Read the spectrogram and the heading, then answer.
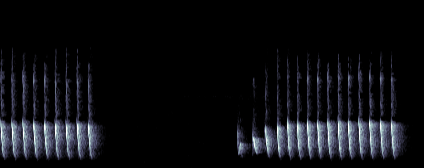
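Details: Vigorous bar-winged prinia (ciblek kristal) song from a master tutoring recording: a short rapid burst of high chips, a pause over a second long, then a few rising lead-in notes and a longer fast, even trill.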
